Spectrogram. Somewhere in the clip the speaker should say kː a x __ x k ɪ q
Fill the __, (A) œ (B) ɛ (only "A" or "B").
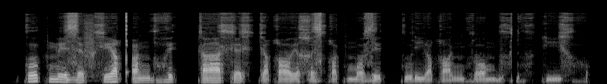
B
